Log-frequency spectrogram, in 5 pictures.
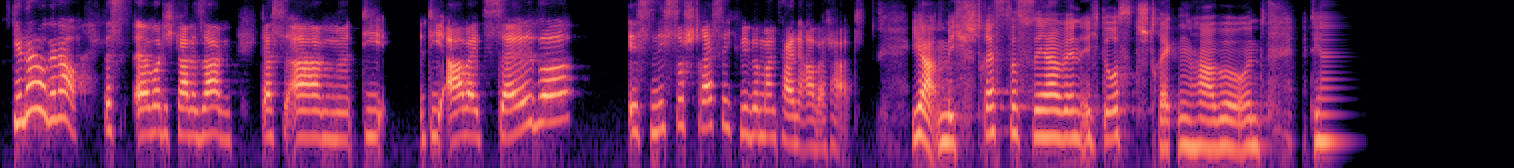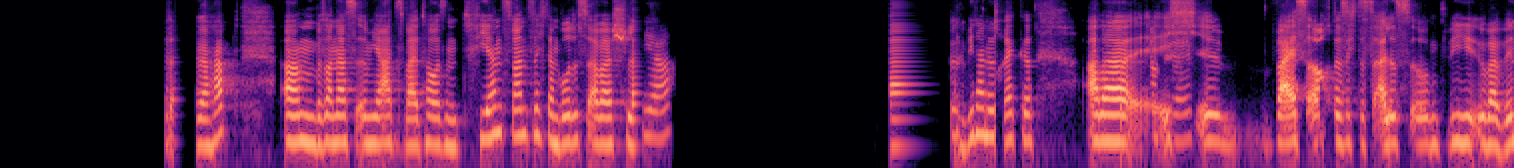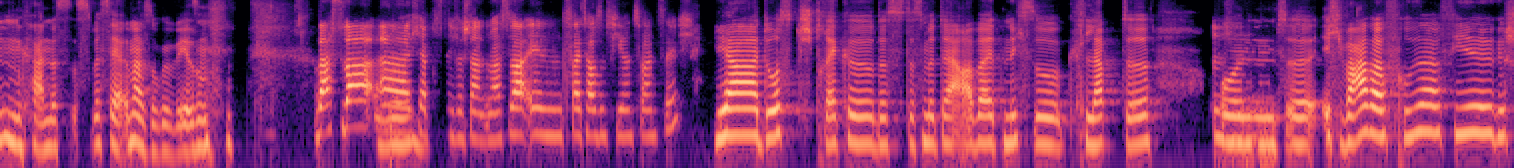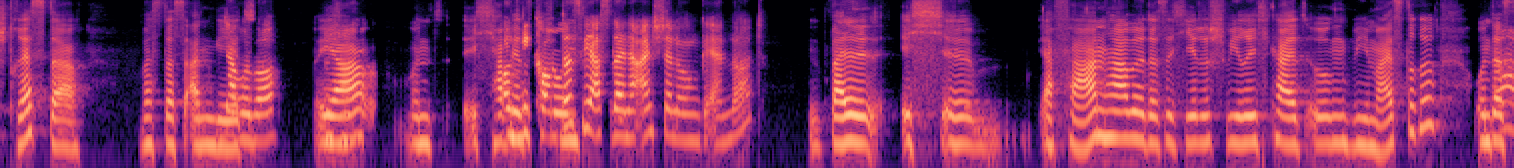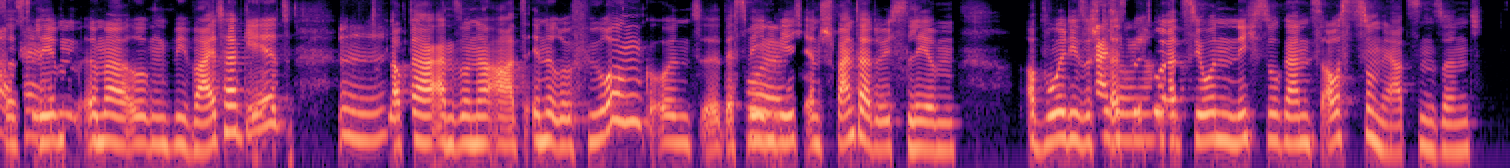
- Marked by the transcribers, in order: distorted speech; unintelligible speech; unintelligible speech; other background noise; chuckle; tapping
- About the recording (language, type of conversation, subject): German, unstructured, Wie entspannst du dich nach der Arbeit?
